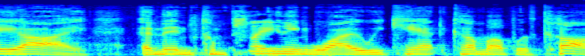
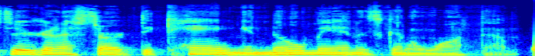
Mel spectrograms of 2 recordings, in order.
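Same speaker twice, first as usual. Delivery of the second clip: usual speaking voice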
